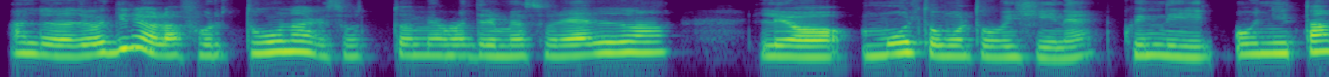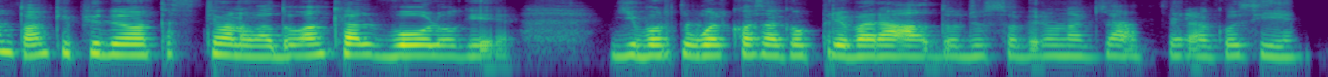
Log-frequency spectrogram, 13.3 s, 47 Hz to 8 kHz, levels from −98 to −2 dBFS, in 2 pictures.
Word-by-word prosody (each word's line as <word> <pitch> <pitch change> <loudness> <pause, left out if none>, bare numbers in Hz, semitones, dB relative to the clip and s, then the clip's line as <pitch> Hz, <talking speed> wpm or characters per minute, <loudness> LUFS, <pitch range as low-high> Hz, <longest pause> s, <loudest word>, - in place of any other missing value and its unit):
Allora 220 -5 0
devo 205 +3 +1
dire 315 +6 +3
ho - - +5
la 205 -1 +2
fortuna 235 +6 0
che 200 - -8
sotto, 195 +1 -9
mia 205 0 -4
madre 200 0 -3
e - - -4
mia 195 +1 -3
sorella 235 +5 +1 0.4
le 195 -1 -1
ho 185 0 +4
molto, 215 +2 +1
molto 195 -1 -3
vicine, 180 +2 -6
quindi 195 -3 -4
ogni 230 +2 0
tanto 255 -3 +3
anche 230 +3 -1
più 235 - 0
di 220 - -3
1 210 -1 +5
volta 210 +2 -1
a - - -15
settimana 210 -3 +1
vado 190 +1 -1
anche 215 +3 +3
al 210 -1 +4
volo 200 0 +4
che 195 - -6 0.4
gli 205 +1 -5
porto 200 +1 +1
qualcosa 200 0 +2
che 200 - -3
ho 200 - -3
preparato 195 -1 +2
giusto 195 +1 -9
per 185 - -8
una 195 -1 -5
chiacchiera 190 0 -6
così. 195 -1 -7
200 Hz, 200 wpm, -23 LUFS, 195-215 Hz, 0.4 s, ho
